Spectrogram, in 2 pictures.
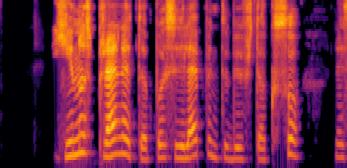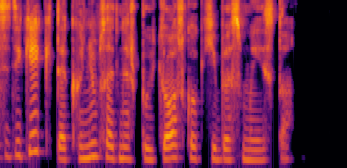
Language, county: Lithuanian, Vilnius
